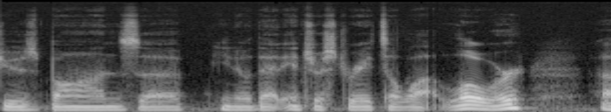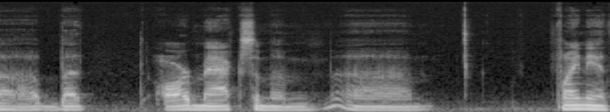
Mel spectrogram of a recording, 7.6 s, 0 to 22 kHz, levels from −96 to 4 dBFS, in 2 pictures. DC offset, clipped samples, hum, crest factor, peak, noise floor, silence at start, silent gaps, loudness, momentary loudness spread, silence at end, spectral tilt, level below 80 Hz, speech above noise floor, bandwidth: under 0.1%; under 0.1%; none; 20 dB; -2 dBFS; -47 dBFS; 0 s; none; -22 LUFS; 13 LU; 0 s; -6 dB/octave; -52 dBFS; 27 dB; 20 kHz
